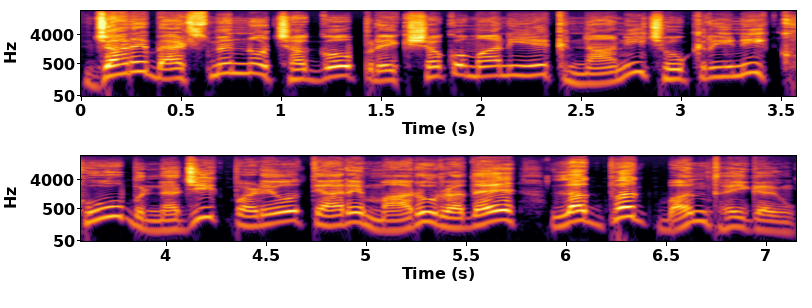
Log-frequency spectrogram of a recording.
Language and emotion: Gujarati, surprised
